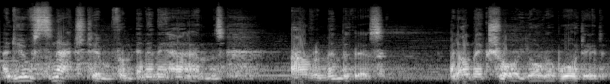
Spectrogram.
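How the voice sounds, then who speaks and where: A man's voice: medium pitch, animated, unhurried, lightly acted. A man acting a smug, genteel imperial commander in a video game, speaking with formal, suave assurance. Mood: smug satisfaction. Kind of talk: scripted video game dialogue. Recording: echoey transmission with music underneath. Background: game music.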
